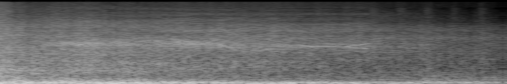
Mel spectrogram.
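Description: A sword upgrade attack in the Doom mod Guncaster unleashes a massive, loud roaring blast that rumbles continuously and slowly fades over a couple of seconds, with no one talking.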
